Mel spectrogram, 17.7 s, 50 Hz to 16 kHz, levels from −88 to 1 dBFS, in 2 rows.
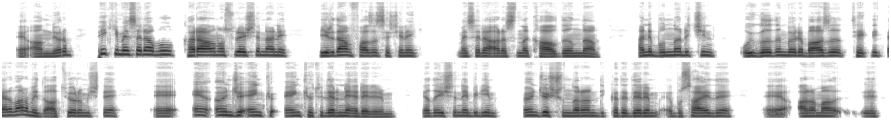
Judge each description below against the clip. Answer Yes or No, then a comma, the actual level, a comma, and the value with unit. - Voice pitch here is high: No, medium, 160 Hz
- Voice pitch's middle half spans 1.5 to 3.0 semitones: Yes, average, 2.7 semitones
